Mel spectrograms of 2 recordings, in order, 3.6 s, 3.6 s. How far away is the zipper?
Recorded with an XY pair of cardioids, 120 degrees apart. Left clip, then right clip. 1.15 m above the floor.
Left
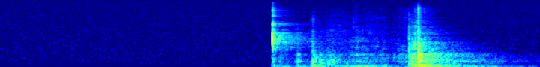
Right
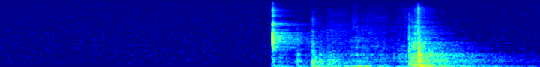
No zipper in this recording.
